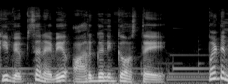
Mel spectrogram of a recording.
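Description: A voice speaking over faint background music. Near the end the speech stops and a chime of several held tones sounds.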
